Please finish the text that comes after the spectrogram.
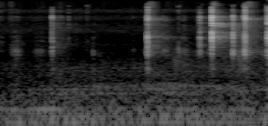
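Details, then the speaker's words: Jaguar XJS automatic seatbelt motor, turned by hand: light dry ticks repeating a few per second from a pickup inside, probably signalling the ECU or seatbelt control unit, likely counting gear revolutions; normal clicking. "You hear that? There's a little pickup in there. Now that pickup is telling something, probably the ECU or the seatbelt control unit, automatic seatbelt control unit, when this pickup clicks."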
